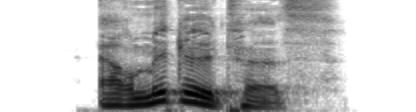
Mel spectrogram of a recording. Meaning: strong/mixed nominative/accusative neuter singular of ermittelt
- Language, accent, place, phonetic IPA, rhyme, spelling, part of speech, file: German, Germany, Berlin, [ɛɐ̯ˈmɪtl̩təs], -ɪtl̩təs, ermitteltes, adjective, De-ermitteltes.ogg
